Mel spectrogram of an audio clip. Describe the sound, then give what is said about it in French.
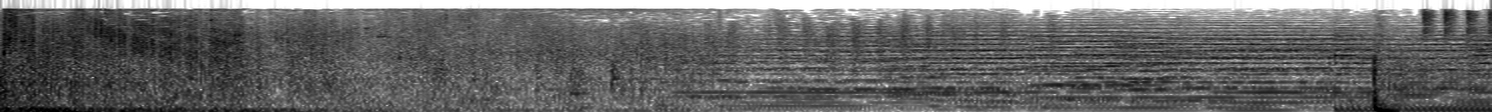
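A bomb blast on a bus, heard as a loud broad roaring boom that fades away over a few seconds into sustained tones. “L'homme s'est fait exploser.”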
